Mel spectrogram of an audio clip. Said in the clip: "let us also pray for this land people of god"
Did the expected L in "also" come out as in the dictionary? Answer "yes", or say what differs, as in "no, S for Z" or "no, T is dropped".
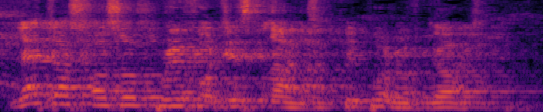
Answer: yes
